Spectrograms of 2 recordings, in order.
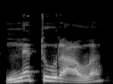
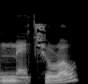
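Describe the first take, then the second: First: It is said with Portuguese pronunciation. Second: It is said with English pronunciation.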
